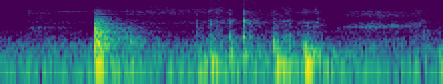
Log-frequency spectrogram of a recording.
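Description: Kitchen handling sounds as a small vanilla extract bottle is handled over a mixing bowl: one sharp click about half a second in, then a few faint light ticks.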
